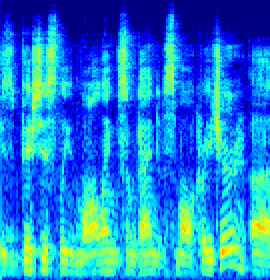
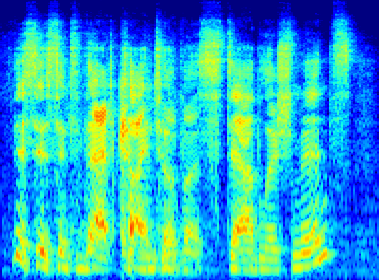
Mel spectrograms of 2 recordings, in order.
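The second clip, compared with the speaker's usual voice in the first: laughing, slightly overloud; 4 semitones higher, 5 dB louder than usual. Voicing Jakar answering a request for privacy, Jakar laughing, a little too loud. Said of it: "laughs and says a little too loudly".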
